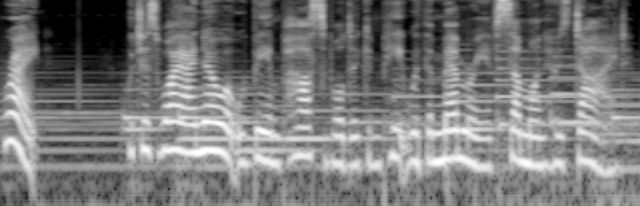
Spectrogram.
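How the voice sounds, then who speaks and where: A woman's voice: mid-range voice, steady tone, quick pace, over music, lightly acted. A woman playing a caring, spirited young fighter in a video game, speaking frankly and directly. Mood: earnest.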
